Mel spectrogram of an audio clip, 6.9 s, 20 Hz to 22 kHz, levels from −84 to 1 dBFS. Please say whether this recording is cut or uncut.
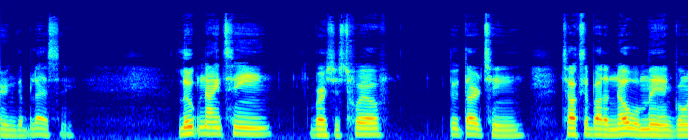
uncut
